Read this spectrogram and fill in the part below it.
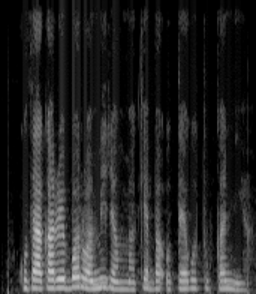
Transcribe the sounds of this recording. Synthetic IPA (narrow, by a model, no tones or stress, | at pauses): ɣoðakaɾwebɔɾwamiɾiamumakɛbaʔotɛɣotukania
